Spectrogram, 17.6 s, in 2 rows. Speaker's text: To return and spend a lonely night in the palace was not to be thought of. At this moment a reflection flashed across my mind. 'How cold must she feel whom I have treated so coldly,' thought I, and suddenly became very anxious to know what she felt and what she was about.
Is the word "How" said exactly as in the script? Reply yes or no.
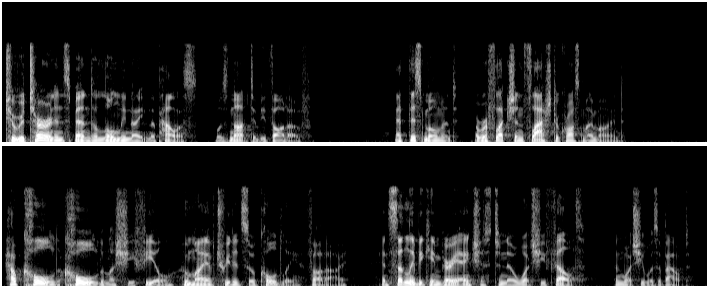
yes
